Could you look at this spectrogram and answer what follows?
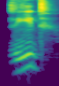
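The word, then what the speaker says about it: read: रीड ऐसे होती है, जैसे गो वेंट गॉन होता है, वैसे रीड रेड रेड होता है।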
